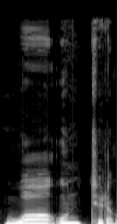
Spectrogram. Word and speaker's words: won't: won't라고 발음하셔야 됩니다. won't. 그렇죠? t는 거의 발음이 안 나기 때문에 won't까지만 하셔도 괜찮습니다. won't.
